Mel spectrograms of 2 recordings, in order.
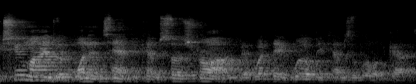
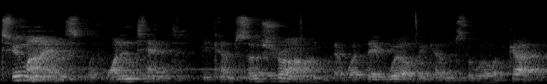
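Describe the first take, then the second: First: It is said at a quicker pace. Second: It is said at a slower pace.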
